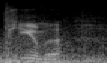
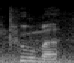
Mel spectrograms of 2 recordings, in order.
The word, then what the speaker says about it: Puma: No, we did a vote in chat earlier whether I have to say the English pronunciation of Pummer or the German Puma.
